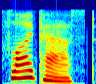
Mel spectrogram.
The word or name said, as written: flypast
